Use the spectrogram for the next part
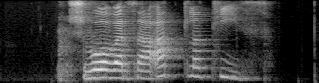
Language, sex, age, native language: Icelandic, female, 6, Icelandic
